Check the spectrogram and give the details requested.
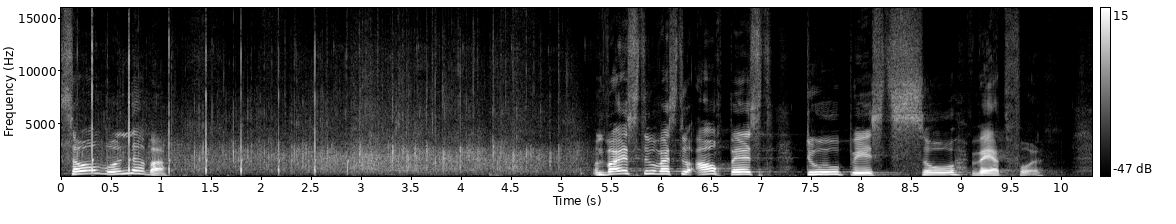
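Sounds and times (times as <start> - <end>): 
applause: 0.0 - 5.7
speech: 0.1 - 1.2, 5.3 - 9.9.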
